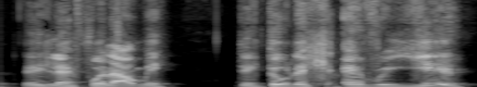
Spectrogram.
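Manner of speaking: high, odd put-on voice; imitated voice. Still mimicking the sequel character, high and put-on. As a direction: keep the silly high character voice going.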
